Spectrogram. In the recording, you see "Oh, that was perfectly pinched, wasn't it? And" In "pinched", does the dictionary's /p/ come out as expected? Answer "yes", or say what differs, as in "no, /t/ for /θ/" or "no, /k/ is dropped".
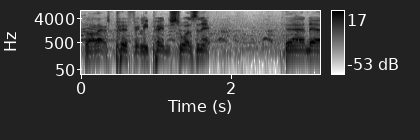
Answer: yes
